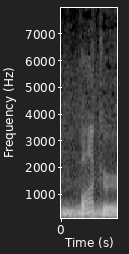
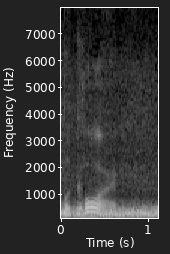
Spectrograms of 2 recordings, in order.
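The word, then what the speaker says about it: Bachar: Mentioned he spells his name B-A-C-H-A-R, but pronounces it Bacher, and there's such a temptation for me to call him Bacar, because one of the nicest men in this business had that last name.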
